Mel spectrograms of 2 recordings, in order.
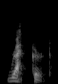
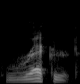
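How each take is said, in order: First: The R and K consonants are emphasized. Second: The vowel sounds are emphasized and resonant. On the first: The speaker calls it wrong. "So consonant sounds would be record" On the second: The speaker calls it right. "Vowel sounds would be record"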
